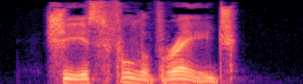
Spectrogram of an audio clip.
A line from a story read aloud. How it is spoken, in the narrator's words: Tempe said quietly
